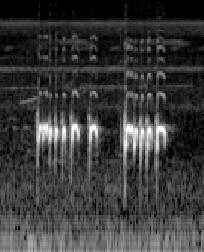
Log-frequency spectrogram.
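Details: Local zebra dove coo meant to spur other doves to sing: two close phrases of rapid, rolling short notes, each ending in a separated fuller coo, clear and loud with light low hum behind.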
